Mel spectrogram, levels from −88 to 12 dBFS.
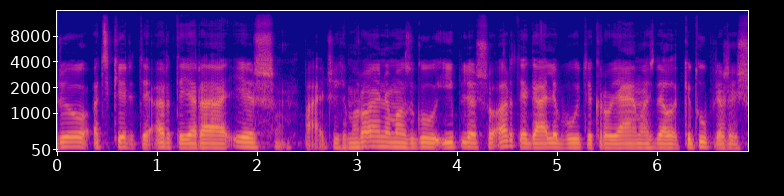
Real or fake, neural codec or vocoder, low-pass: fake; vocoder, 44.1 kHz, 128 mel bands every 256 samples, BigVGAN v2; 14.4 kHz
